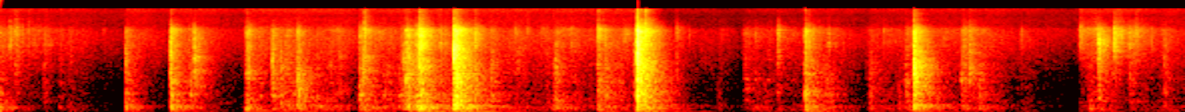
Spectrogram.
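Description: Hard plastic cabinet door being worked against the plastic cabinet frame as it is fitted into place: a string of irregular clacks and knocks, the loudest a little over three and near five seconds in.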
